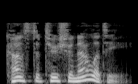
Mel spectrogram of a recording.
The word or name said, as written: constitutionality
